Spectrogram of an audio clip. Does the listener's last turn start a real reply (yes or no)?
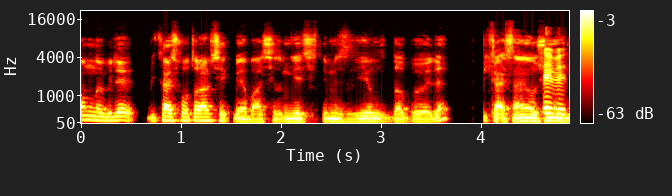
no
